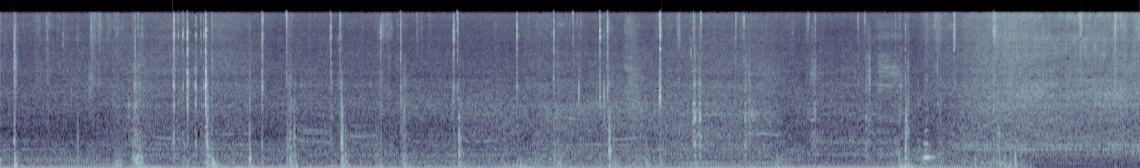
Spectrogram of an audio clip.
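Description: A Kia Sportage idling, heard from inside the cabin as a steady low hum, with scattered clicks and knocks from controls and handling. A few louder knocks come near the end, and then the hum drops away.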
